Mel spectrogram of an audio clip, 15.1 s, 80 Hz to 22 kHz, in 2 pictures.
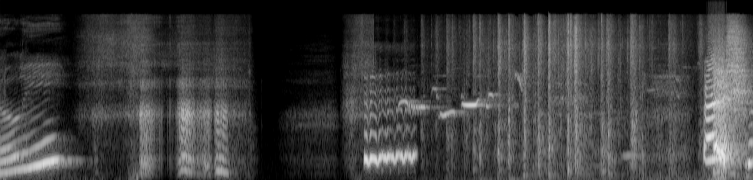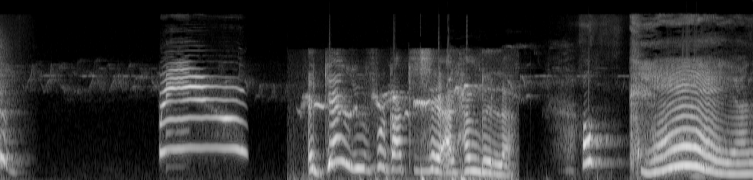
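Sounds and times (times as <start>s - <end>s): child sneezing: 7.0s - 7.8s
cartoon bird chirping and whistling: 9.1s - 10.0s.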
